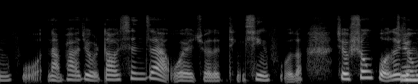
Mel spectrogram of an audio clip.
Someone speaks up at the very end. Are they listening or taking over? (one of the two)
listening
